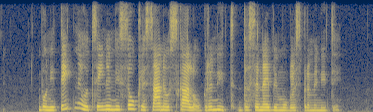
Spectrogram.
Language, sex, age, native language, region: Slovenian, female, 18-29, Slovenian, Gorenjska region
